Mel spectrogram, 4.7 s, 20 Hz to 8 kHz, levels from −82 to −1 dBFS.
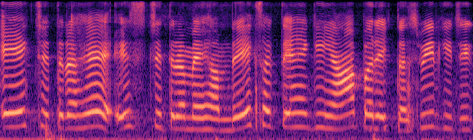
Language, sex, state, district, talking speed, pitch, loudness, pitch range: Hindi, female, Madhya Pradesh, Dhar, 205 wpm, 290 Hz, -14 LUFS, 260-305 Hz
